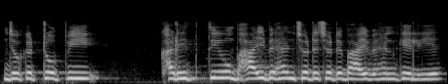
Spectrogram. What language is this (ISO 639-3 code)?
urd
